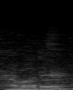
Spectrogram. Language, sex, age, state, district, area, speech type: Urdu, male, 18-30, Bihar, Saharsa, rural, spontaneous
